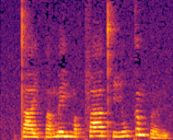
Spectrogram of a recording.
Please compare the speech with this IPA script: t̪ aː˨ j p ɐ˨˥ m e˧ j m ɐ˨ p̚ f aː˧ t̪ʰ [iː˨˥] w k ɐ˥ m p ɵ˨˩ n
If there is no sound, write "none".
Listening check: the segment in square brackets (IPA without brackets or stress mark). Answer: iː˨˥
